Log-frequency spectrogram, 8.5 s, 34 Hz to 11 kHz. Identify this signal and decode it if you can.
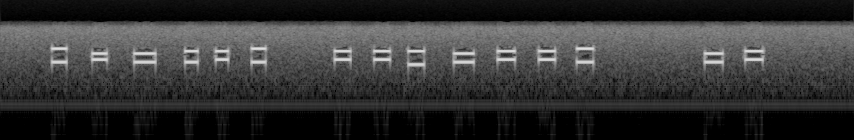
DTMF, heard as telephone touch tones, dialled by hand, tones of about 170 ms, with hum. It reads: 9*7809 0057009 70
